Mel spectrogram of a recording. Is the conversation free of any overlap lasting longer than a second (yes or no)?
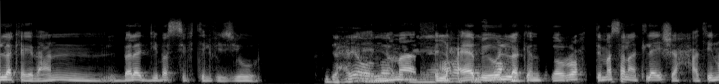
no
